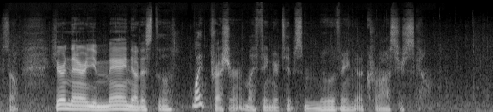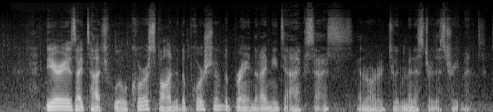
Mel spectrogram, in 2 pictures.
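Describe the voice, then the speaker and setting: A man playing a soothing, quietly possessive vampire therapist in an ASMR roleplay, soft-spoken and deliberate, with formal wording and hypnotic pauses. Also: lowish voice, gravelly, a little hiss or hum. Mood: coaxing, possessive. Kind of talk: ASMR roleplay, slow intimate monologue.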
